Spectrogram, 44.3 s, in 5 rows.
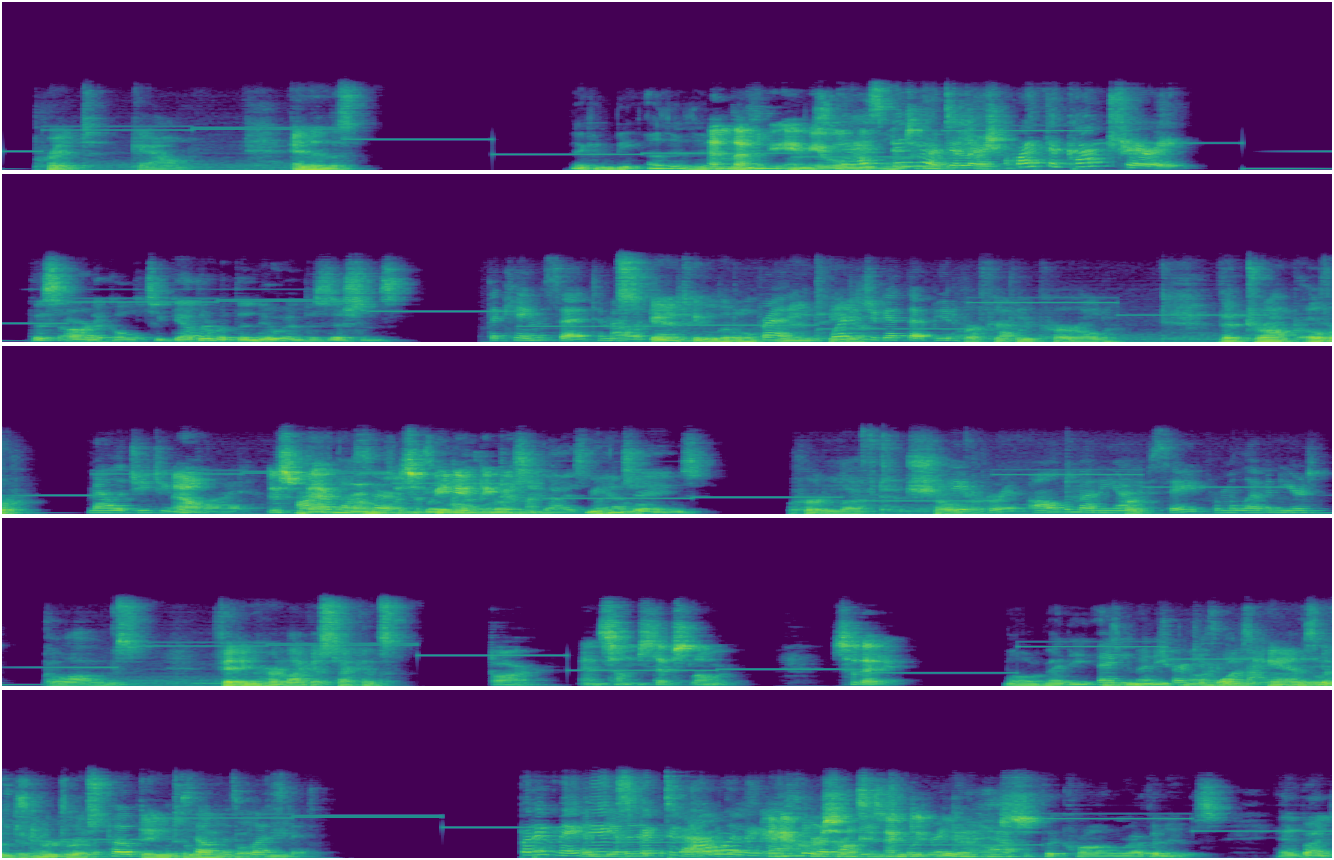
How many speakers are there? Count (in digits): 6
